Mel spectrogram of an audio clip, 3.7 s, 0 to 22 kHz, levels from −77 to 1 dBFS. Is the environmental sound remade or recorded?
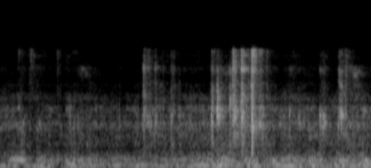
remade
